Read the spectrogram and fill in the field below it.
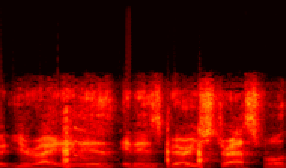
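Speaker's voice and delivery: soft, talking through helpless laughter. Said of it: "I'm sorry I'm laughing".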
